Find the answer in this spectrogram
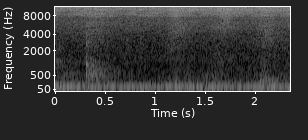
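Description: Quiet room tone in a large church: a steady low hum with a faint click about a third of a second in.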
